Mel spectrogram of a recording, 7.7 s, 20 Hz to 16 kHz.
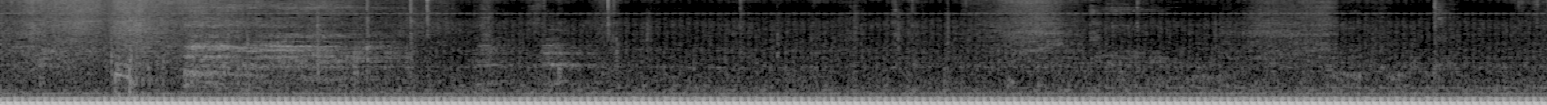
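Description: Dodge SRT-4's turbocharged 2.4-litre four-cylinder engine running at a steady, even speed, heard from inside the cabin as a constant low drone.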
